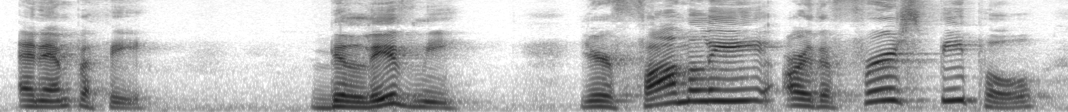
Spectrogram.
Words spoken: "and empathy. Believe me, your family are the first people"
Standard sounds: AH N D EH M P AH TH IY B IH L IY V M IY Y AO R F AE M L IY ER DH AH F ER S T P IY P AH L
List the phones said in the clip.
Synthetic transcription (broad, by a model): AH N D EH M P AH TH IY B IH L IY V M IY Y AO R F AE M L IY ER DH AH F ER S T P IY P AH L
